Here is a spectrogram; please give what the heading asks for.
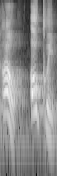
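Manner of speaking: put-on high, slow, loud kid; the cousin naming the brand proudly. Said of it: "And he goes".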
